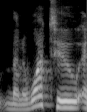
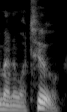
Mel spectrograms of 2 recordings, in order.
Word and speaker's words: Manawatu: I had been saying Manawatu, and it's really Manawatu.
